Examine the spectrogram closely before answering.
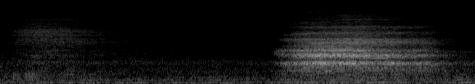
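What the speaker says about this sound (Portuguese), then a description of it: "fazer o uso da respiração consciente" A slow, deliberate conscious-breathing demonstration: a long soft inhale, a brief pause, then a louder, airy exhale, close to the listener with no talking.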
